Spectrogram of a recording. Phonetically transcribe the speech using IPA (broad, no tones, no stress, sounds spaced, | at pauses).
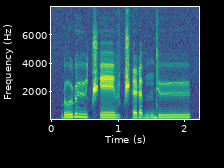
ɽ u ɽ ʉː t͡ʃʼ eː v t͡ʃʼ ɛ ɽ ɛ b n d ʉː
